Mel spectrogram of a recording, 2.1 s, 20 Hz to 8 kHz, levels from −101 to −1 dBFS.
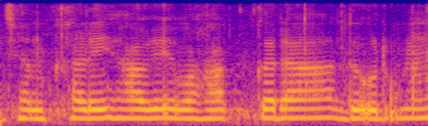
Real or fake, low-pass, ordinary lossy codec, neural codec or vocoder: fake; 7.2 kHz; none; codec, 16 kHz, 4.8 kbps, FACodec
